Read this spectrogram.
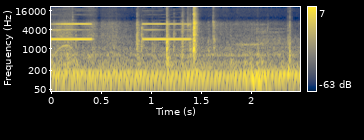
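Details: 2014 2.5 4x4 diesel, 190,000 km, at about 2500 rpm: thin high whistle cutting in and out over low rumble, turbo rebuilt six months earlier with wrong shaft and blades, throwing it out of balance.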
